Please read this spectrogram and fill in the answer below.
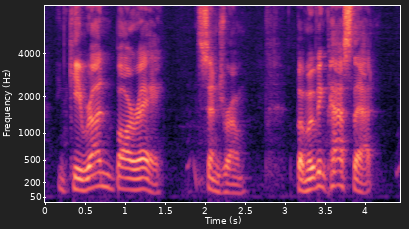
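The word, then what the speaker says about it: Guillain-Barré: GBS is first off actually pronounced Kiran Baret syndrome, but moving past that people do call it Gileian bar.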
